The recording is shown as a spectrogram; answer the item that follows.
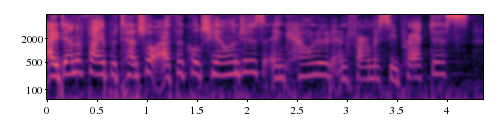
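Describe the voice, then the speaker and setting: With an American accent, the speaker talks at a fairly quick pace with ordinary pitch variation amid audible room echo. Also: woman. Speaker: clinical ethicist and former nurse practitioner. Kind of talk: lecture. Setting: presentation room with live audience. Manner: loud.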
